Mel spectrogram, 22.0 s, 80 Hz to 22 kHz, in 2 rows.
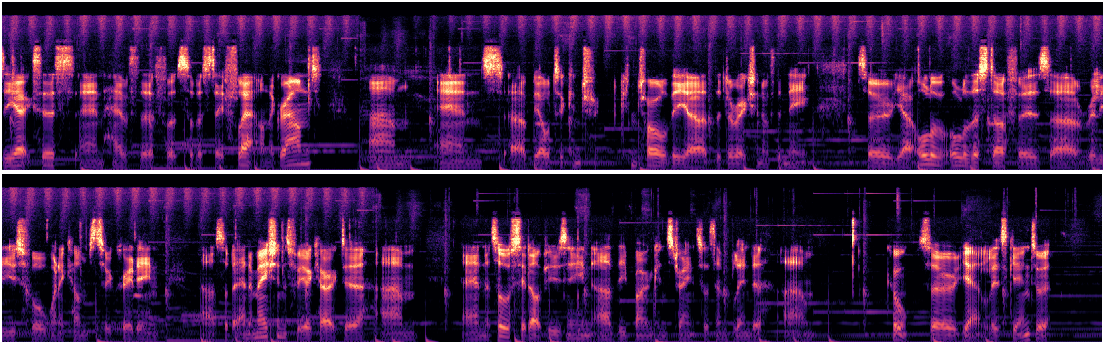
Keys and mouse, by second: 3.1-3.5 shift+middle drag, 4.0 click, 4.4 g, 8.3 a, 9.1 alt+g, 9.6 alt+r, 10.6-11.4 middle drag, 12.6-13.3 middle drag, 13.9-14.5 shift+drag, 14.8 click, 15.4 click.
